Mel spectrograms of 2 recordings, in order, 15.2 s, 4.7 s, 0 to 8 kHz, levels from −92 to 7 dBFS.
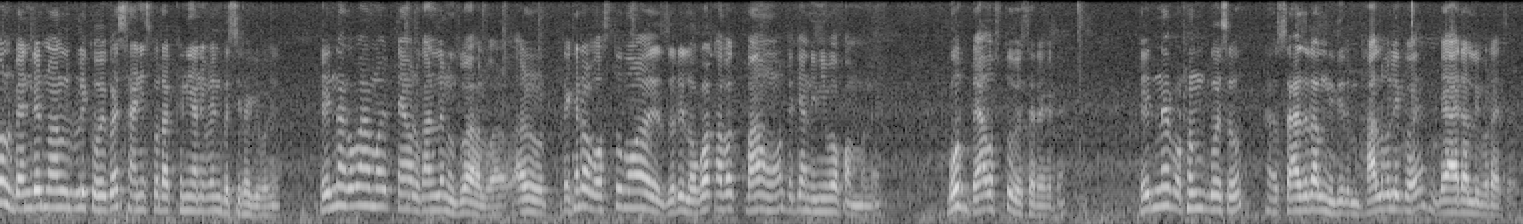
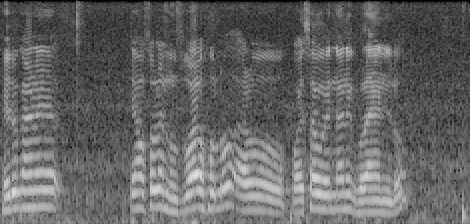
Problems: constant background noise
